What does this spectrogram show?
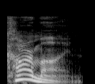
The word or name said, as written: carmine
